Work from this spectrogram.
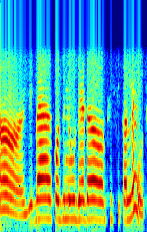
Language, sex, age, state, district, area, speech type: Odia, female, 45-60, Odisha, Gajapati, rural, conversation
